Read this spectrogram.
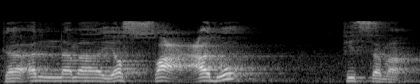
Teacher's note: أدغمت التاء في الصاد لأن مخرجهما قريب، فإن التاء تخرج من طرف اللسان مع أصول الثنايا العليا، والصاد تخرج من طرف اللسان مع أطراف الثنايا السفلى.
